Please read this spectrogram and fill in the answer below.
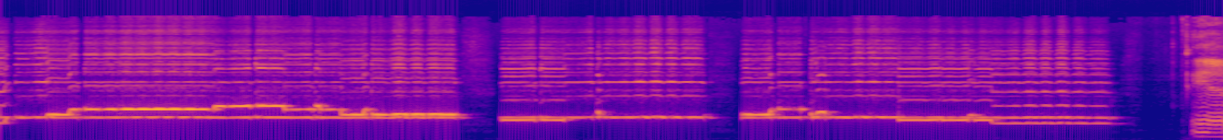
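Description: Brazilian rosewood double Native American flute in mid B played as a drone: the bottom flute, with its lowest two holes uncovered, holds one steady note while the top flute plays a slow melody stepping above and later below it. It comes in three phrases with short pauses between them.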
